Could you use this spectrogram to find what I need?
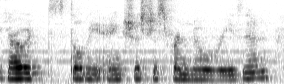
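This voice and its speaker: A soft-spoken woman speaks at a moderate pace and medium pitch. Her intonation is monotone and flat, with noticeable background noise. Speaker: vlogger. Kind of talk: casual chat. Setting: at home. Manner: halting. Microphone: may be too quiet.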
